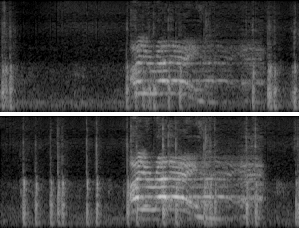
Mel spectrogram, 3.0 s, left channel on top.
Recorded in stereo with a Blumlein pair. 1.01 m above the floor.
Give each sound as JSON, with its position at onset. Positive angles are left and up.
{"t": 1.3, "sound": "a shout", "azimuth_deg": -60, "distance_m": 0.8}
